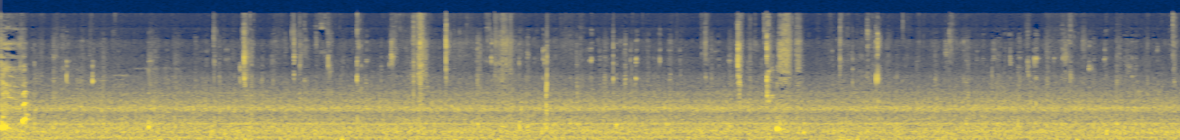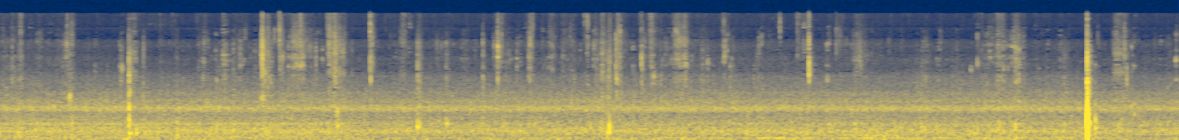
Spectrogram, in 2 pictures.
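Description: Two people chewing and biting pizza: soft, irregular mouth clicks and smacks over a faint steady hum, with one sharper click near the end.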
